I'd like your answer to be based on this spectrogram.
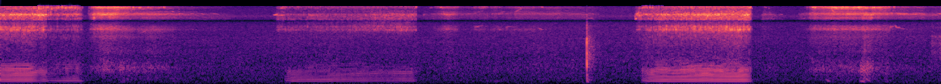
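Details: Dog asleep under a kotatsu quilt with eyes open, not waking when touched: loud, buzzing, whistle-like snores repeating every few seconds, with soft snorts between them.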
